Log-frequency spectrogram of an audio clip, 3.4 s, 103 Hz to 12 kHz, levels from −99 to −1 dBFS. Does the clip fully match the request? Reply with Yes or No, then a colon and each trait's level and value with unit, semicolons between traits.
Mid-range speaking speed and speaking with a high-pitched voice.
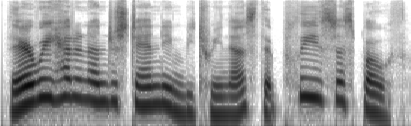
Yes: average, 190 wpm; high, 230 Hz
